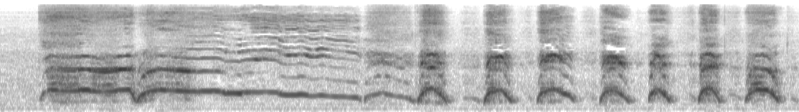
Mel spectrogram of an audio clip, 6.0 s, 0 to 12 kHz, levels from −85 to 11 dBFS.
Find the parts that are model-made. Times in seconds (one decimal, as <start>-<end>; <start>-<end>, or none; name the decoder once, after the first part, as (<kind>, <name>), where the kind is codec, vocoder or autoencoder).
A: 0.0-1.6 (codec, DAC); 2.7-3.4; 4.8-6.0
